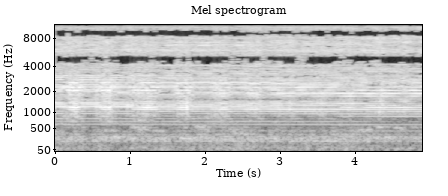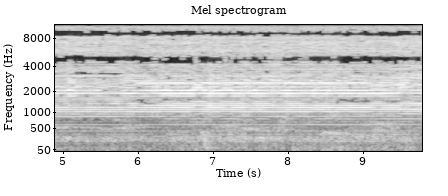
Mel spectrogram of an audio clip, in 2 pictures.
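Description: Electric beard trimmer running with a steady buzz as it is worked through short hair around the ear.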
